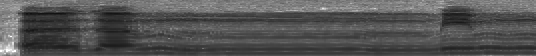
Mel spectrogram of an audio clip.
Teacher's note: Asalnya azan, zal tanwin di atas bunyi zan, tapi bila datang mim terus masuk beserta dengung dua harakat. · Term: idgham bi gunnah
